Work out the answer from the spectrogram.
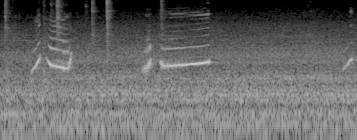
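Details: Angry four-month-old rose-ringed parakeet: clear whistled notes, each sweeping up then holding a steady tone, the longest under a second, with brief rising chirps between, in a quiet room.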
